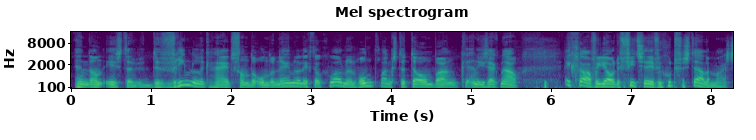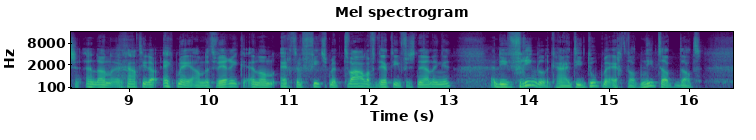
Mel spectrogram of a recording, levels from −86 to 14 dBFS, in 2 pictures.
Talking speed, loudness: 225 wpm, -22 LUFS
